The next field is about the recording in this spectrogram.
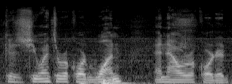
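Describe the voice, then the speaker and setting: A man's voice: fairly low pitch, fairly even intonation, quick pace, a little hiss or hum, low-quality recording. A man in his twenties co-hosting a casual podcast, rambling with many fillers and restarts, recorded outdoors under a backyard gazebo. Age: 20s. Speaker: podcast co-host. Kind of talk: casual chat.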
